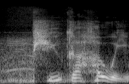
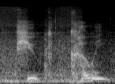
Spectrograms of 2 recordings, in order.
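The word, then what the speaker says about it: Pukekohe: a place called uh pukahoei which is p-u-k-e-k-o-h-e puke koei in auckland and it's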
